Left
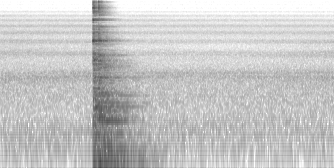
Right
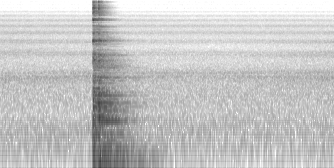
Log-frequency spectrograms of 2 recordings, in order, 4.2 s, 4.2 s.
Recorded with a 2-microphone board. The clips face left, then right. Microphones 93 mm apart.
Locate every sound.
1.2 s a clunk: 45° right (ahead or behind), 1.1 m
